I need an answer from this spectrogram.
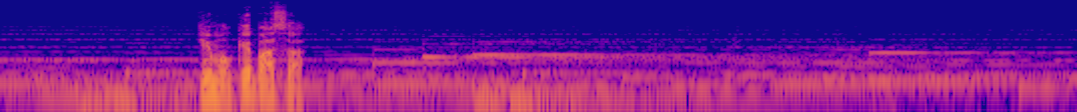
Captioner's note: speaking in foreign language; brooding music continues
